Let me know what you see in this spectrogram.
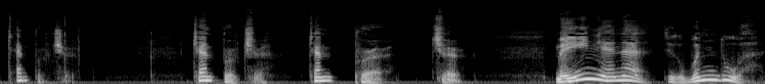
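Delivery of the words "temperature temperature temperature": "temperature" as three syllables, tem-pra-ture. Shown as a demonstration. Teacher showing the reduced three-syllable "temperature". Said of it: "变成三个音节".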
